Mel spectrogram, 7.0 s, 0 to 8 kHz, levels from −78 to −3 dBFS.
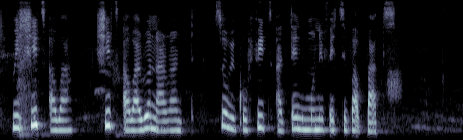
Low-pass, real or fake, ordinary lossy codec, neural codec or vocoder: none; real; none; none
